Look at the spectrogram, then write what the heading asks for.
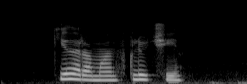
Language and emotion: Russian, neutral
